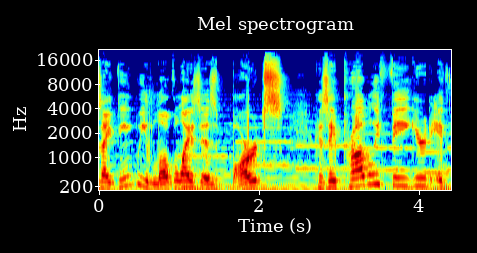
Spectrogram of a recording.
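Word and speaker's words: Bartz: Yeah, cuz um the way he the way his name is pronounced in Japanese, it's Batsu. But we actually I I think what happened is I think we localized as Barts cuz they probably figured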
